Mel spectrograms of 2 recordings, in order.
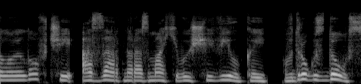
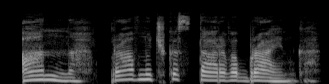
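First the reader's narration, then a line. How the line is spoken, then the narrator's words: Sighing, informing. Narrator (Russian): вздохнув, сообщила я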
